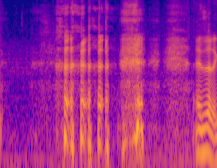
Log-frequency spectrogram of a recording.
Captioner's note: laughs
